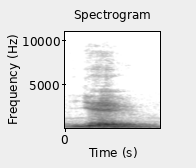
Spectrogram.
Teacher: no es nuestra letra E, ni nuestro sonido de letra E, sino que es un diptongo que se pronuncia IE.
